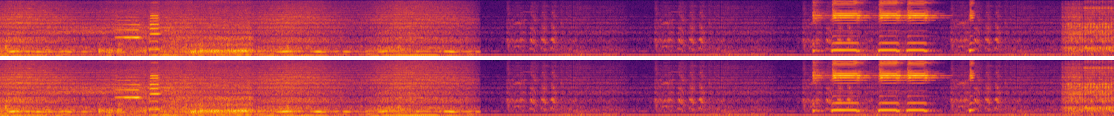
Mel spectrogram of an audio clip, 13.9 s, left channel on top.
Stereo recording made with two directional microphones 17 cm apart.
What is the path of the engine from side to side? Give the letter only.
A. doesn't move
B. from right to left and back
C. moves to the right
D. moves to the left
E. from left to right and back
A.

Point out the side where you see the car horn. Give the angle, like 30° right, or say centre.
10° right.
